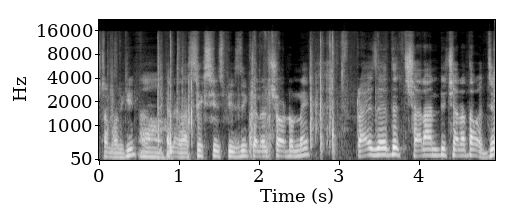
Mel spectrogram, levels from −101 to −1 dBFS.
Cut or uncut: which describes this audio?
uncut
